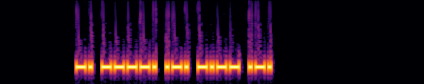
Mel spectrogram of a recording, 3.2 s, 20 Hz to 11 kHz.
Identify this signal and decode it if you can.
Morse code, heard as a keyed tone, about 47 wpm, 700 Hz. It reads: N9RYR
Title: USA Call Signs - 5 Characters - 2x Character Spacing - 50wpm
